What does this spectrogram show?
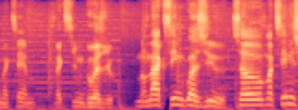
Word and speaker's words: Maxime Goaziou: with uh with Maxim Maxim how can I pronunciate your name Max Maxim guazu Maxim guazu so Maxim is from this uh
